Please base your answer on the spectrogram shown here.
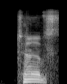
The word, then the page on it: turves: British English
